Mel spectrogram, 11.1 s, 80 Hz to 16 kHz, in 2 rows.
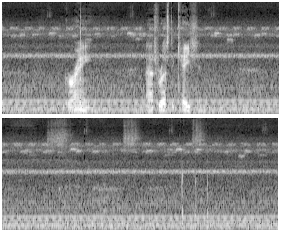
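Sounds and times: night insects chirping: 0.0 - 11.0.

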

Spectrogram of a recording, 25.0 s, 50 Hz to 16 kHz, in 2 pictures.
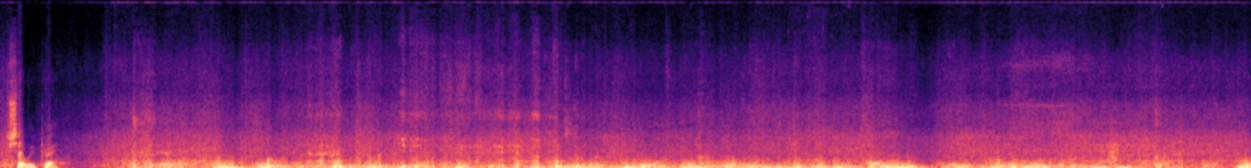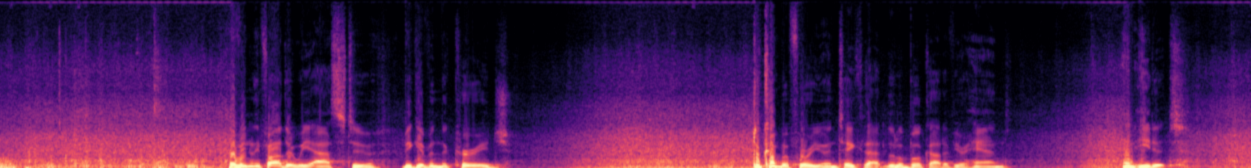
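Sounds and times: low murmuring: 0.4 - 16.1
shuffling and rustling: 1.2 - 15.0.

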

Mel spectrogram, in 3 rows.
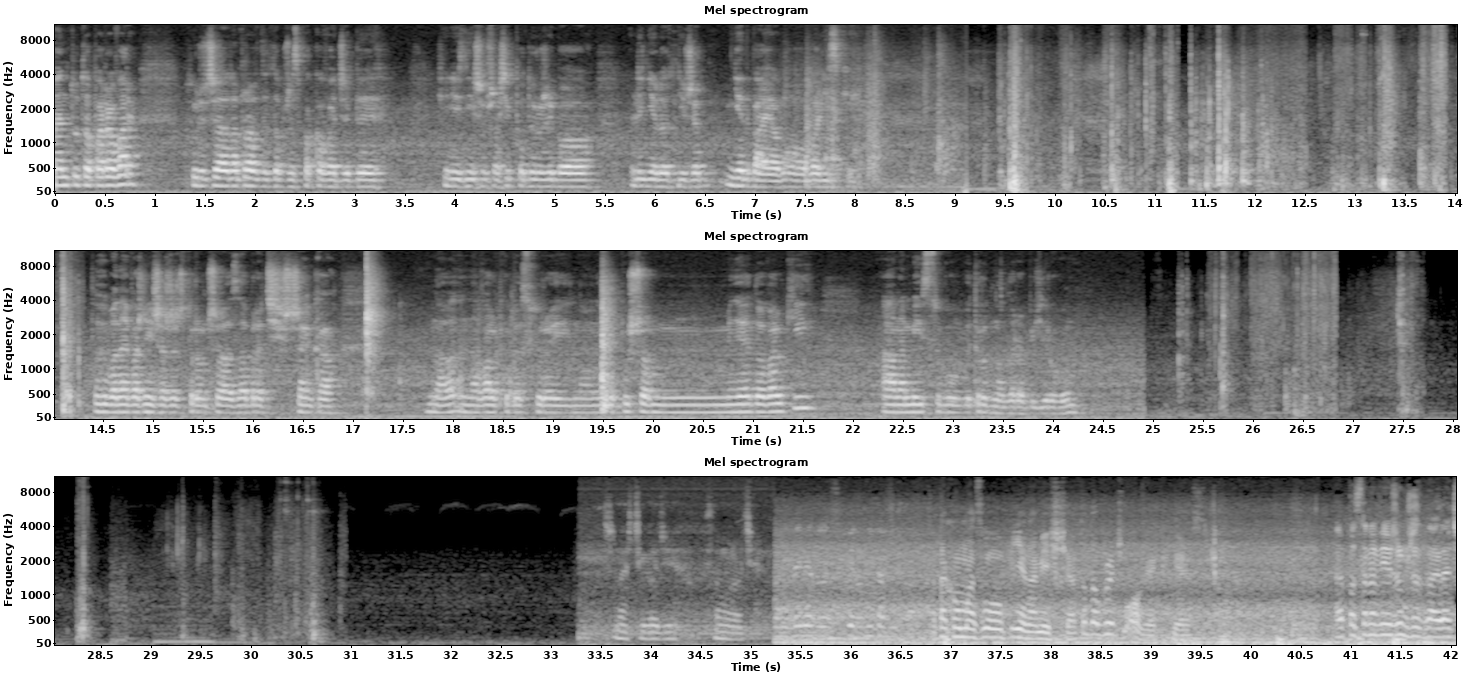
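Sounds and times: sharp knocks and thunks: 9.4 - 9.9
rustling fabric: 9.4 - 14.4, 25.0 - 31.0.

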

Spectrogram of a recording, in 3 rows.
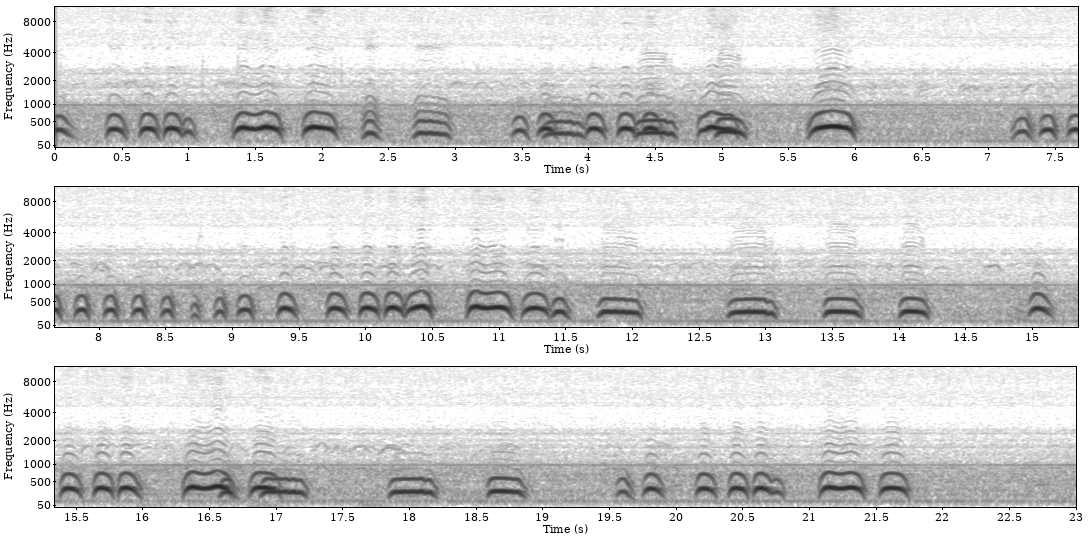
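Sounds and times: owls hooting: 0.0 - 6.1, 6.8 - 21.8.

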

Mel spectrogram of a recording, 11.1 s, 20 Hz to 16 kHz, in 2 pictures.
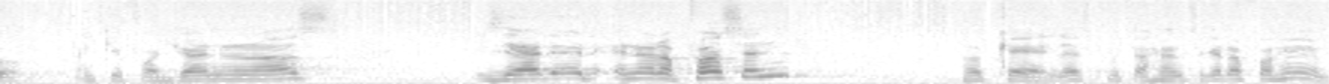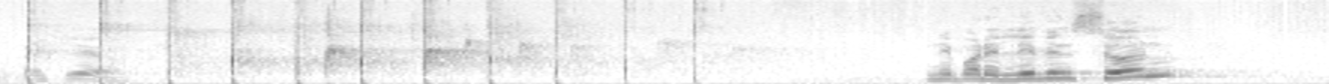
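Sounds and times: people clapping: 5.6 - 8.8.

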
